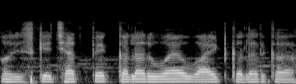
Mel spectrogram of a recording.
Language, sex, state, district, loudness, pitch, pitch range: Hindi, male, Uttar Pradesh, Lucknow, -16 LUFS, 120 Hz, 115-125 Hz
